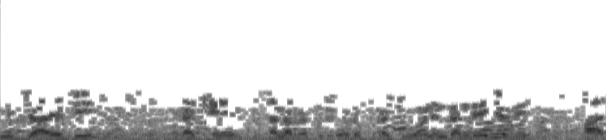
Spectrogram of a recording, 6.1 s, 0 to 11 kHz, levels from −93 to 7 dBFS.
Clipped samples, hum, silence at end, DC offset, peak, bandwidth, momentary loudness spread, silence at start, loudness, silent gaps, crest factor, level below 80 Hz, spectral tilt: under 0.1%; none; 0 s; under 0.1%; -2 dBFS; 4.1 kHz; 11 LU; 0 s; -21 LUFS; none; 18 dB; -40 dBFS; -10.5 dB/octave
